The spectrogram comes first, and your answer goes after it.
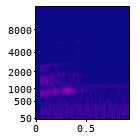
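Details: Domestic cat giving one very short, clear meow, a bright tone that holds briefly and fades, indoors with faint background hum.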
